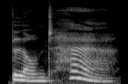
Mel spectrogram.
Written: blonde hair

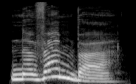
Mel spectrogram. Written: November

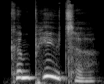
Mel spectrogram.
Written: computer

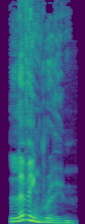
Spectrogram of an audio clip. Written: living room

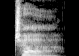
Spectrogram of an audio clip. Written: chair

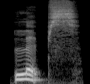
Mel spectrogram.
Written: lips

